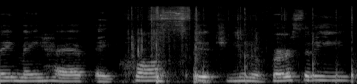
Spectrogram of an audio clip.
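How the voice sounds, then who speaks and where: At a very slow pace, a woman speaks in a somewhat breathy, fairly low voice. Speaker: quilting and crafts vlogger. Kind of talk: casual livestream chat. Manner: hesitant, many fillers.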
